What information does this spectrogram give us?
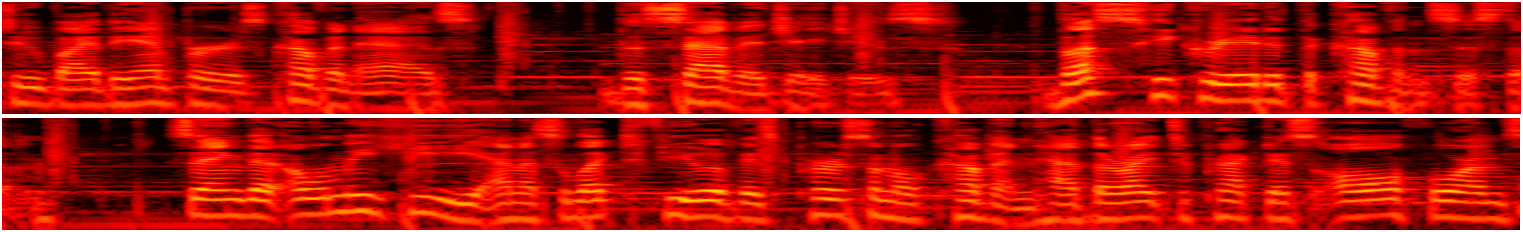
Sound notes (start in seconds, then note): none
